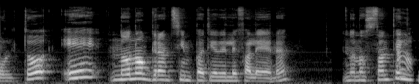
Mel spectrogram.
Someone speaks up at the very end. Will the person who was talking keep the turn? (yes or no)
yes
